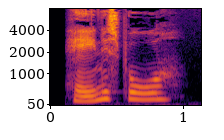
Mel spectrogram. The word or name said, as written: hanespore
